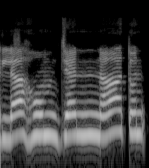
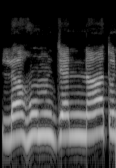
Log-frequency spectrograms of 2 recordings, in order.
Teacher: میم کو ادا کرنا ہے، میم کی آواز آئے گی، لیکن کیا کرنا ہے؟ میم کو دبانا نہیں ہے · میم کی آواز بالکل بھی نہیں دبی. لہم جناتن، یہ پھر تو ہلکی سی دبا دی. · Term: اظہار شفوی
